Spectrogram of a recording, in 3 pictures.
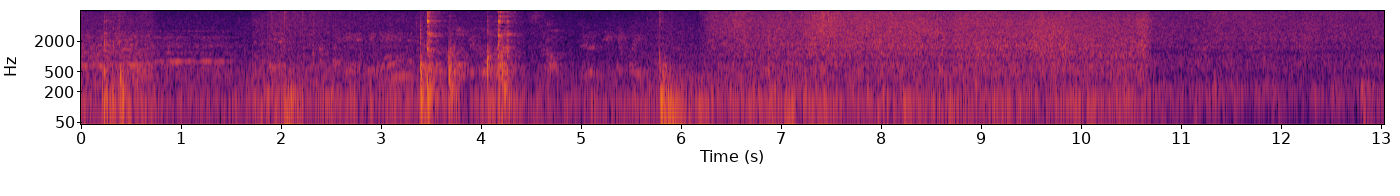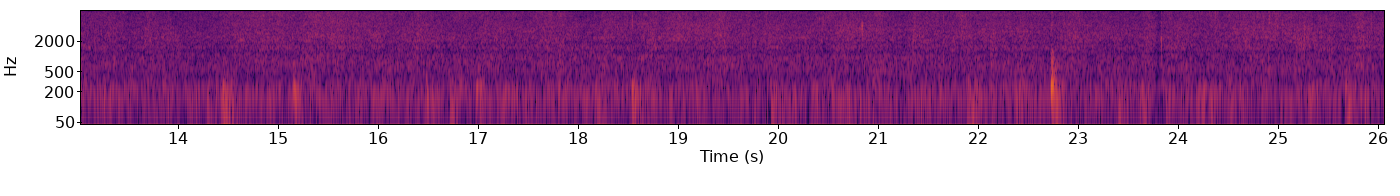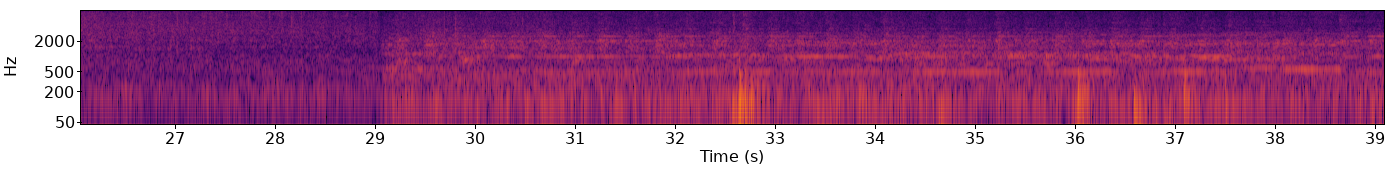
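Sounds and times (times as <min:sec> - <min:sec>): sauce sizzling in a wok: 0:00.0 - 0:03.5, 0:05.8 - 0:39.0.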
